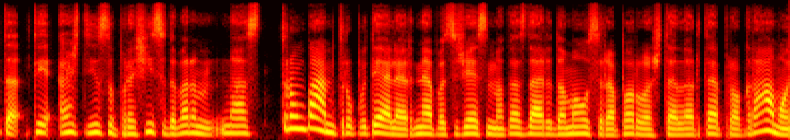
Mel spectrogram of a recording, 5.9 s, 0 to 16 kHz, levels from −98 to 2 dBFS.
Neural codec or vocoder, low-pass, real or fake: autoencoder, 48 kHz, 32 numbers a frame, DAC-VAE, trained on Japanese speech; 14.4 kHz; fake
